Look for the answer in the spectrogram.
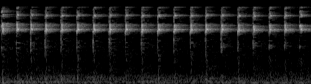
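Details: Lovebird lure call to set lovebirds singing: a continuous, even chatter of about twenty high, piercing chirps, roughly six per second, with a faint hum beneath.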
